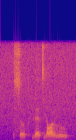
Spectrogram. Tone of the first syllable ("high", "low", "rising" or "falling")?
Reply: low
